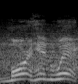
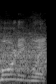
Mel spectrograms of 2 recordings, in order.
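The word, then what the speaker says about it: Mornhinweg: I thank you for correcting me it is pronounced Moren wig I've known this guy for 25 years and called him morning wig his entire life he says his late grandma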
